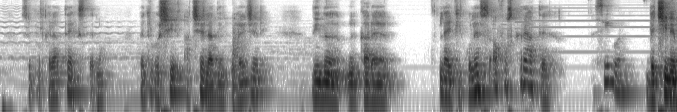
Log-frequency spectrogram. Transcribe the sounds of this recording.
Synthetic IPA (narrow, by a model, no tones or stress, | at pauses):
sepo̞t̪kɾe̞at̪e̞kst̪e̞̰nu | pe̞nt̪ɾukəʃiat͡ʃe̞lead̪iŋkule̞d͡ʒe̞rʲ | d̪inkaɾe̞ | leajfikule̞sa̰wfo̞st̪̚kɾe̞at̪e̞ | siɡurd̪e̞t͡ʃine̞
